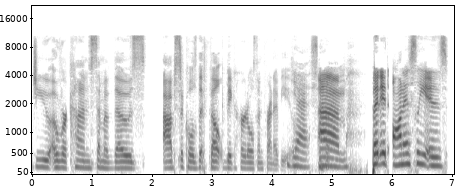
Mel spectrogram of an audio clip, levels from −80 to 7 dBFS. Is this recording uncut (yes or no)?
no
